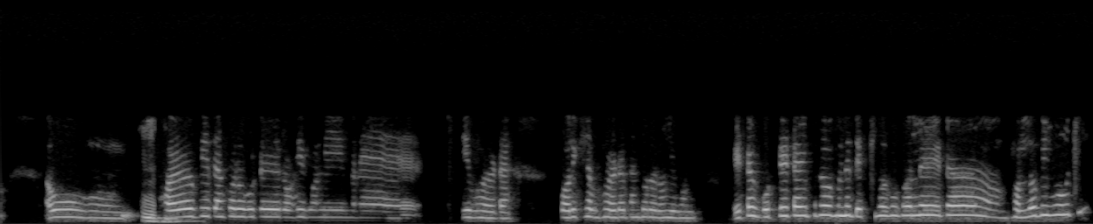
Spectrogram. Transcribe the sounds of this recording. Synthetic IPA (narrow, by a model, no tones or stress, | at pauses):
aw | bʱɔjɔbit̪aŋkɔɾɔɡoʈeɾɔɦibɔnimane | kebʱɔjɔʈa | pɔɾikʰːjabʱɔjɔʈat̪aŋkɔɾɔɾɔɦibɔni | eʈaɡoʈeʈajpɾɔmaned̪ekʰibakukɔleːʈabʱɔlɔbiɦowt͡ʃʰi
